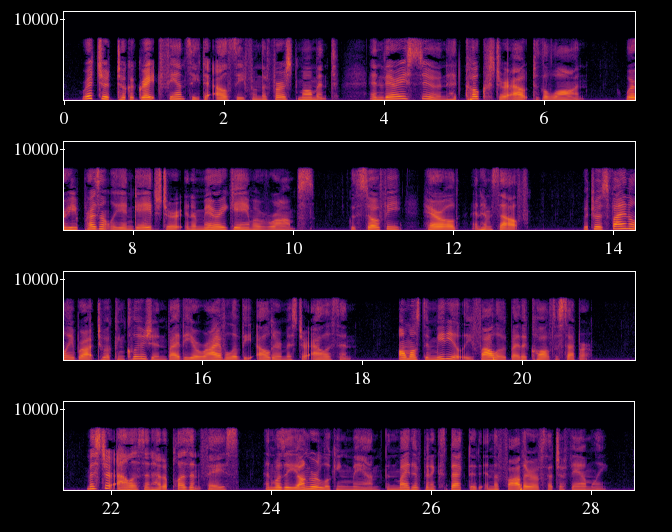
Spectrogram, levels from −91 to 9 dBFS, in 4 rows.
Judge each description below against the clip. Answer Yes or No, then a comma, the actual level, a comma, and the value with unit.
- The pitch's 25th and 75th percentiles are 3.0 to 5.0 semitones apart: Yes, average, 3.8 semitones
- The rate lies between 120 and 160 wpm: No, average, 175 wpm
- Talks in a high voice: Yes, high, 205 Hz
